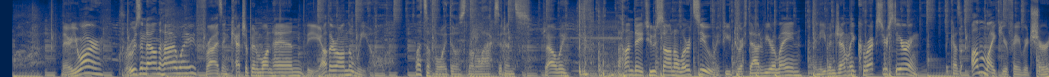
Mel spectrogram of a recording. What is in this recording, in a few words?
Commercial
